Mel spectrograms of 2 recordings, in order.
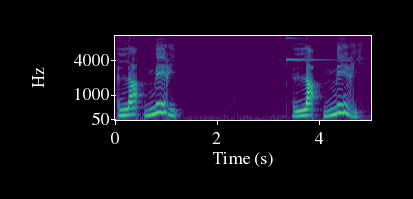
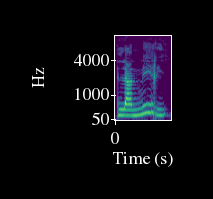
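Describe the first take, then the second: First: "La mairie" said slowly, stretching the é; slow teacher demo of "La mairie"; slow clear demo. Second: Said in the usual way. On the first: Shown as a demonstration. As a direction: draw the word out for learners. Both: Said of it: "find out if I pronounce the sound E".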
